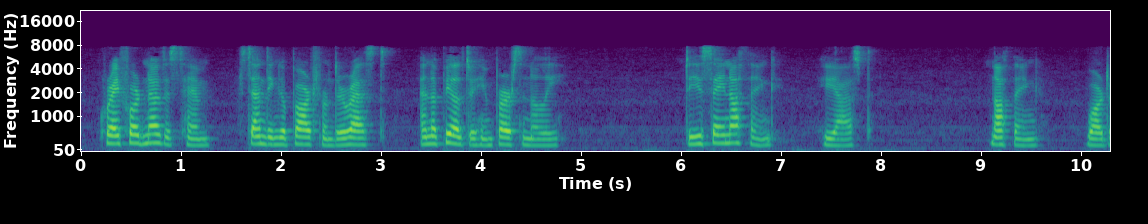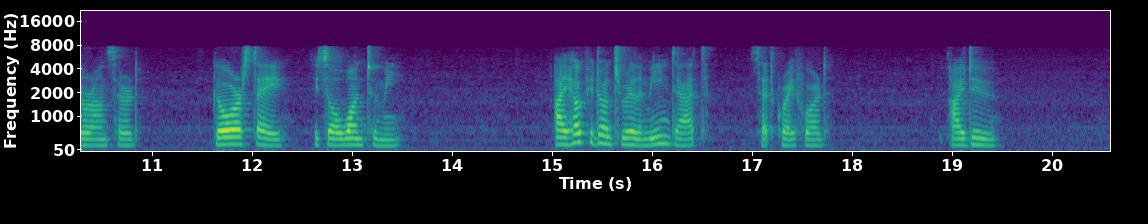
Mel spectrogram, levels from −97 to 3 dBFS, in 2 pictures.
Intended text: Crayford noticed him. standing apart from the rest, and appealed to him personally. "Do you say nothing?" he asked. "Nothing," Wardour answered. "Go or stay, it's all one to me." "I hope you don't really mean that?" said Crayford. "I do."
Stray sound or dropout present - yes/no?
no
